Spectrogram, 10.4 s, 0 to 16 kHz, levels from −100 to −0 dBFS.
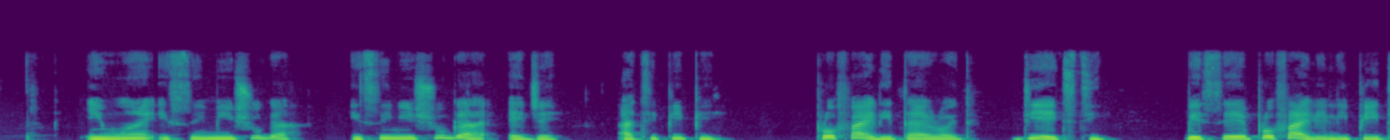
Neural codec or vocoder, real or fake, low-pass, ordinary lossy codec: none; real; 9.9 kHz; MP3, 96 kbps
